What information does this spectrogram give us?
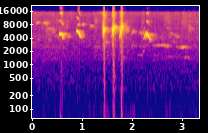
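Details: Javan hanging parrot singing, used as a training recording to get other birds singing: thin, very high chirps and short swept whistles, with a quick burst of three sharp clicks near the middle.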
